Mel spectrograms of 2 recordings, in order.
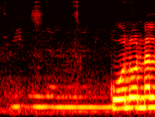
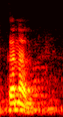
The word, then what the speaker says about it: colonel: कोलोनल पढ़ोगे तो आप याद नहीं हो जाएगा, कर्नल हिंदी में कर्नल कहते हैं। क्लियर। COLONEL, COLON, इसमें यल साइलेंट होता है, कर्नल इसका शुद्ध उच्चारण है, कर्नल।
